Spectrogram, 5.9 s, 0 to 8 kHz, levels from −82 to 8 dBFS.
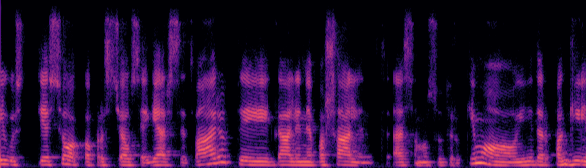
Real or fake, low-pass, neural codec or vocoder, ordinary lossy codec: real; 7.2 kHz; none; Opus, 32 kbps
